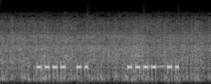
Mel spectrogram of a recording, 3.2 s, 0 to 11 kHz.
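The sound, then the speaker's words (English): A steady hiss of radio static fills the background while a thin, beeping tone pulses through it in two clusters of short, evenly spaced beeps: the radio beacon of the Australis Oscar 5 satellite cutting in and out of the static, tracked on 29.45. “And suddenly, out of the static, did it. And it was there. It was working.”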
